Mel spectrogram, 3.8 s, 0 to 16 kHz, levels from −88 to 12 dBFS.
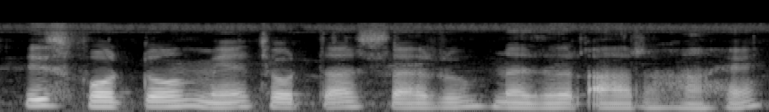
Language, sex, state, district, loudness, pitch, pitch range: Hindi, male, Arunachal Pradesh, Lower Dibang Valley, -19 LUFS, 120 Hz, 110-135 Hz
